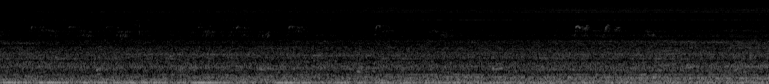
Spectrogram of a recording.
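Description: Sydney Trains Waratah electric train approaching a station platform: a low, steady rumble, with faint high chirps over it.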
